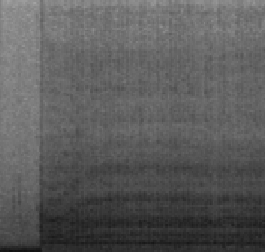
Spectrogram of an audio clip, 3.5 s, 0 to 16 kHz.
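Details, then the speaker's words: 2002 Ford Excursion 6.8L V10 with intermittent stall, after a new component installed on number nine: wide-open-throttle cranking test with even, steady churn and no stumbling; ignition now healthy. "so what I want to go ahead and do is we want to do the cranking wide open test like we had previously done go ahead and Crank It Wide"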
